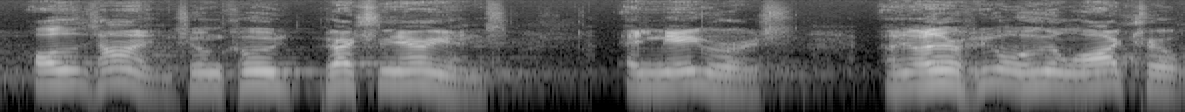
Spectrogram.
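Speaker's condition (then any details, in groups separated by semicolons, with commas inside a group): Traumatic brain injury; emergency tracheotomy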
